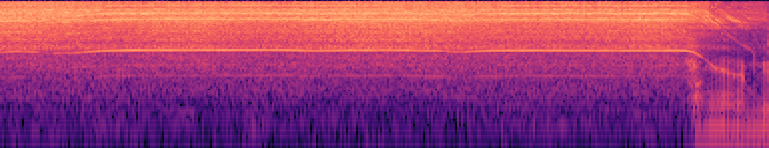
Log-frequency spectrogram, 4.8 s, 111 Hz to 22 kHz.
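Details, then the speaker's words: Steady high-pitched whine of a high-speed dental handpiece with a diamond refining the gingival third and distal axial wall, then the mesial, on an all-ceramic crown preparation, rounded shoulder, on tooth #9. The whine drops in pitch as it winds down. "i'm gonna go ahead and break on through with this uh distal axial wall just to get that depth right and now we'll do the same at the mesial"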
